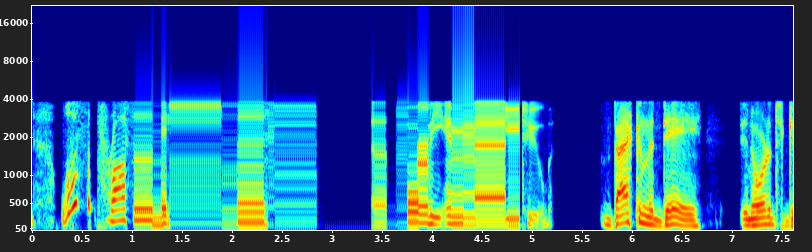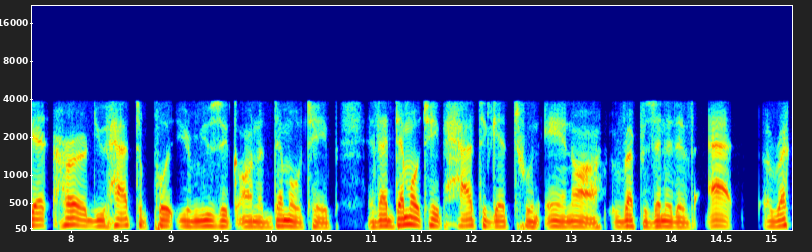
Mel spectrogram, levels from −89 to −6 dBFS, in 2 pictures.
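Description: From 1.04 to 3.96 s, and again from 4.21 to 4.87 s, the speech turns into robotic sound from repeated short buffers, a rigid, metallic 50 Hz buzz that only loosely follows the words. Audio was likely arriving too seldom, so playback kept looping the last fragment, which fits a 20 ms buffer, and almost nothing new got through. A spectrogram shows evenly spaced 50 Hz harmonic lines cut off at 4 kHz by the telephone band, and the waveform repeats roughly every 20 ms.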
